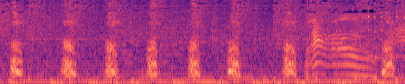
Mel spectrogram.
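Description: A dog barking repeatedly, about two barks a second, over background music. Near the end a drawn-out cry rises and falls in pitch.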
